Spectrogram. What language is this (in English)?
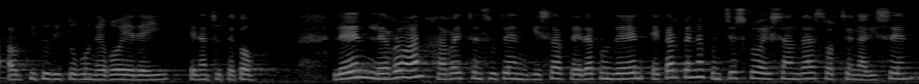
Basque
